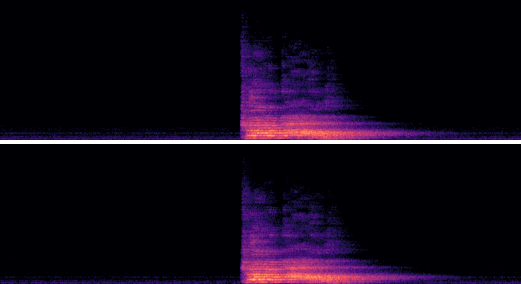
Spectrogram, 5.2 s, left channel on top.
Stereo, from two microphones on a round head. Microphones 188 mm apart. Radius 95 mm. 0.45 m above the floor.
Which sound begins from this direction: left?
A shout, at 2.4 s.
